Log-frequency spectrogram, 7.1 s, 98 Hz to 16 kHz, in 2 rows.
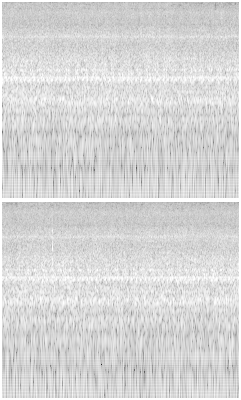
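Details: Skoda Octavia A5 facelift 1.6 MPI at rough cold idle: fast, uneven tapping with steady hiss behind; three engine repairs found no fault, engine still knocks, source unknown.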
